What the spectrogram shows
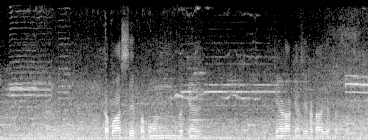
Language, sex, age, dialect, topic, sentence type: Hindi, male, 18-24, Awadhi Bundeli, agriculture, question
